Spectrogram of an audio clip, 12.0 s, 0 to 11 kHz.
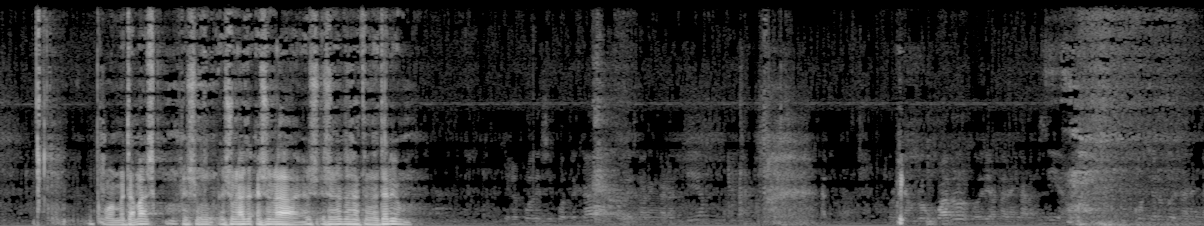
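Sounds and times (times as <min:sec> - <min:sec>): man's soft breath intake: 0:10.6 - 0:12.0.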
